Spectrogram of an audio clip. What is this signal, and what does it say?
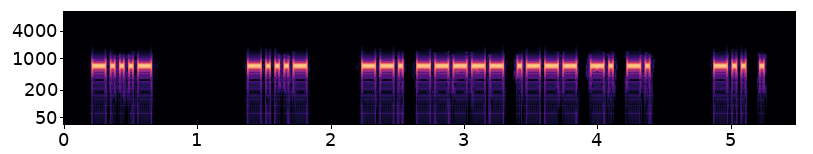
Morse code, heard as a keyed tone, about 36 wpm, 700 Hz. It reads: <BT> <BT> G0JNN DE
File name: UK MASTER QSOs TRAINING / 35WPM / UK MASTER QSOs 0044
